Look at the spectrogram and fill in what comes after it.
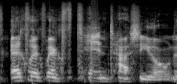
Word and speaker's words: XXXTentacion: T-E-N-T-A-C-I. – It's XXXTentacion is how you pronounce it.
